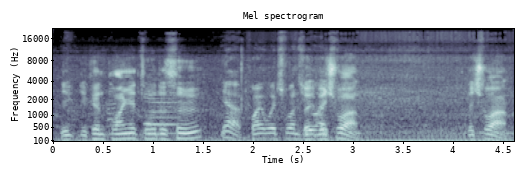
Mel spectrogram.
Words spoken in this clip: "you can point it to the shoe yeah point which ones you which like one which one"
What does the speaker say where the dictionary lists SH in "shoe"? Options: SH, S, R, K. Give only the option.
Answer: S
